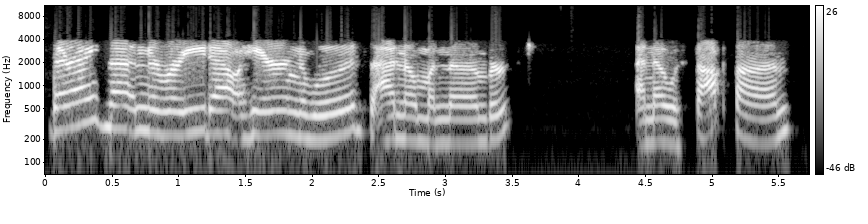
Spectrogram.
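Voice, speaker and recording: A woman voicing a cheeky backwoods Kentucky hillbilly caller with missing front teeth and a folksy, deadpan delivery. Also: a little high, moderate pace, no room sound, close to an everyday voice. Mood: plainspoken. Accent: Kentucky Appalachian. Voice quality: gap-toothed speech from missing front teeth. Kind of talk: comic in-character phone call. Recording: dull lo-fi call audio.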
